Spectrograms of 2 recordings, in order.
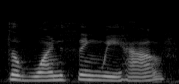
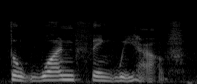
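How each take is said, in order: Both takes have the same delivery.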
